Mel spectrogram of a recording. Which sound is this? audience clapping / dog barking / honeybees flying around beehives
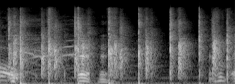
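audience clapping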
